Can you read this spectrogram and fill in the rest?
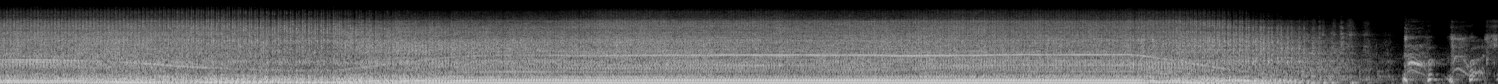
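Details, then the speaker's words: ZT200 mower twin after ignition conversion and carb parts, cold, on choke, run indoors: runs steadily, revs rise then settle back, slightly uneven while cold; otherwise sound running. "done that outside okay it runs i'm happy with that"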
